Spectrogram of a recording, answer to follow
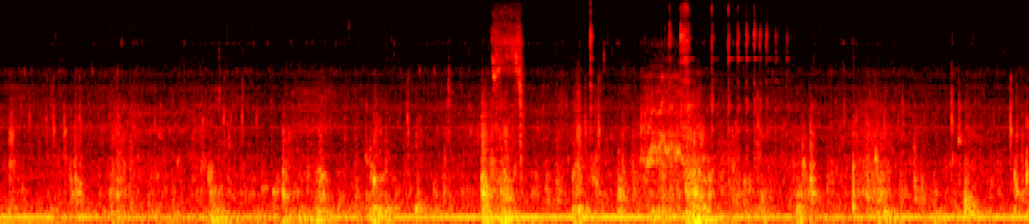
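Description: Water slapping and knocking against the hull of a small fishing boat drifting with its engine switched off, in irregular small splashes and knocks over a steady low hum.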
